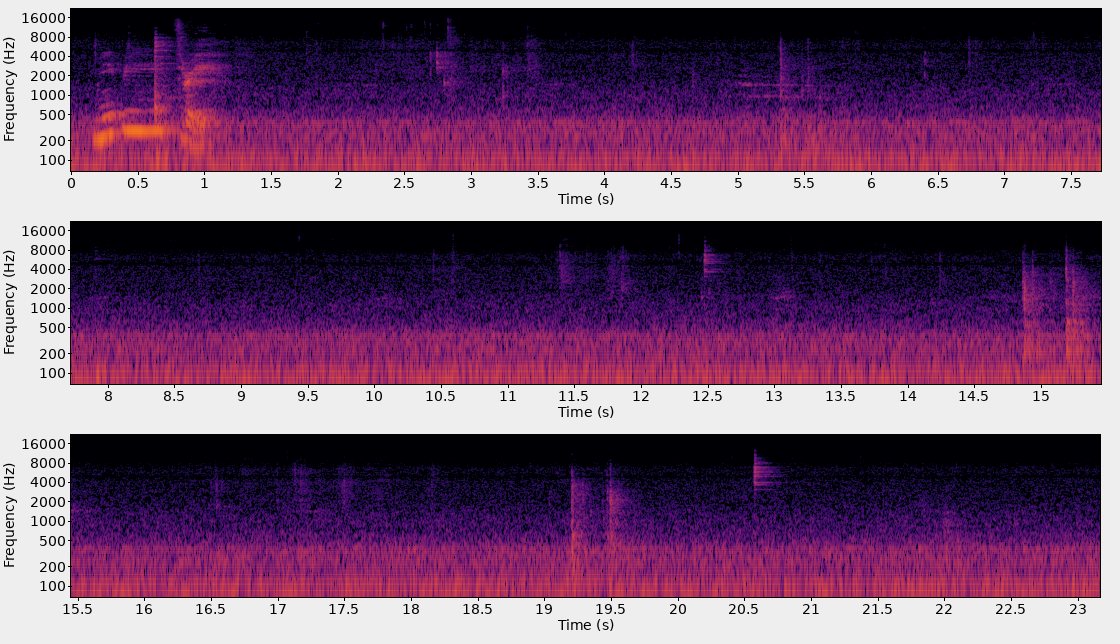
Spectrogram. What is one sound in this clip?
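Hands crumble and rub food together.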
